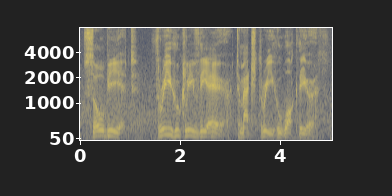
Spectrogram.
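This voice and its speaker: A man's voice: mid-range voice, slow pace, slight background noise. A man playing a regal, solemn lord of giant eagles in a fantasy game, speaking in a stately, formal and commanding way. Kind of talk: dramatic fantasy game acting.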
